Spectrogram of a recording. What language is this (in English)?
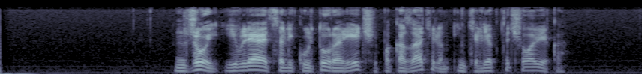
Russian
